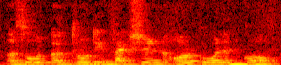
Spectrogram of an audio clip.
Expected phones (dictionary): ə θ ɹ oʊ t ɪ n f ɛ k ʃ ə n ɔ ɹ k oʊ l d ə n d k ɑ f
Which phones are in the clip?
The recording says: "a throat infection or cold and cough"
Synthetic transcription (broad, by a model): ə t ɹ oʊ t ɪ n f ɛ k ʃ ə n ɔ ɹ k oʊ l ə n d k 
